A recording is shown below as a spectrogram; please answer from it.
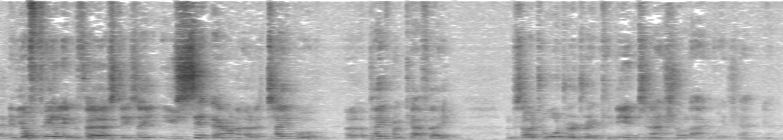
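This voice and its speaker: A man in his forties with a southern English accent, doing live stand-up comedy in a wry, self-deprecating way with halting, repeated phrases. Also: fairly high pitch, lively intonation. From Kent, England. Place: live comedy night in a pub venue. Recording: echoey club, distant mic, audience noise. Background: audience laughter.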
